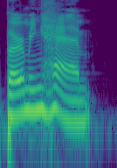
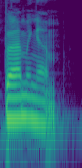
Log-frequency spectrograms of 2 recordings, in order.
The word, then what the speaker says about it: Birmingham: Du sagst auch nicht, Birmingham. Es ist Birmingham. Das ist Aussprache.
